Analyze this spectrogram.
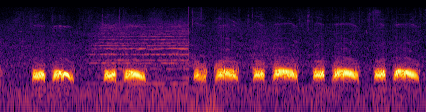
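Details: Provocative cooing of a spotted dove: mellow low coos in short-then-long pairs, briefly interrupted by a buzzy, harmonic tone before the paired coos continue steadily.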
